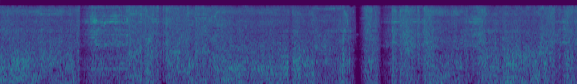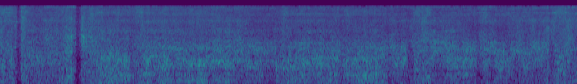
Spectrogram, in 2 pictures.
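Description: A band saw whirs steadily as it cuts through wood.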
